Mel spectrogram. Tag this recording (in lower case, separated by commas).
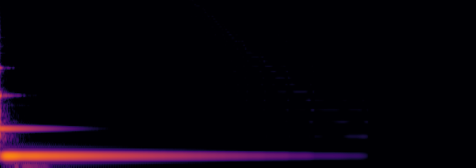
musical instrument, music, mallet percussion, marimba, percussion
